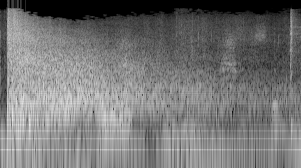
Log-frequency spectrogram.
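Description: A rifle shot cracks and echoes through the surroundings.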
